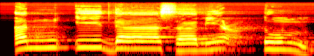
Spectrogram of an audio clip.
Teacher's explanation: nun sukun bertemu hamzah idhar halqi, nun sukun dibaca jelas tanpa mendengung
